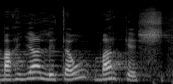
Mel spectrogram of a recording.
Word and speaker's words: Maria Leitão Marques: la République portugaise, Madame Maria Leitão Marques. J'ai fait attention, je l'ai prononcé à la portugaise et non à l'espagnol.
